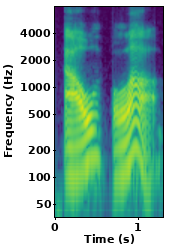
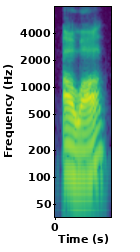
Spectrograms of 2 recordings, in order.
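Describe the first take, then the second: First: The L sound is held long, as if doubled. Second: The L sound is short and single.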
